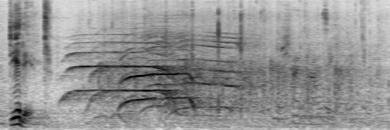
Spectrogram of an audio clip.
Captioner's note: audience cheering and applauding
